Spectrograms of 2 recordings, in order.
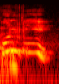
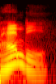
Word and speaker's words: Handy: Wie die Hand mit einem I dahinter. Hund? Hand mit I, Handy. Hand-I. Ja, nur zusammen ausgesprochen, Handy.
